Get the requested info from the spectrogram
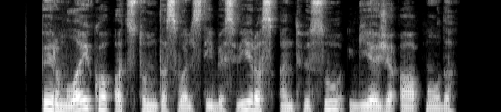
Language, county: Lithuanian, Kaunas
